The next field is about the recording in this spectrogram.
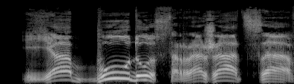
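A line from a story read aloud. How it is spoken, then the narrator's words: Furious roar. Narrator (Russian): взревела из озера ярость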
